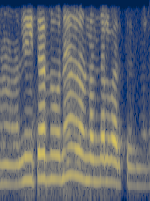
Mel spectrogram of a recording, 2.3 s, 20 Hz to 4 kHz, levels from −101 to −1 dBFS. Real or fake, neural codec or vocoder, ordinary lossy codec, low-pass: real; none; none; 3.6 kHz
